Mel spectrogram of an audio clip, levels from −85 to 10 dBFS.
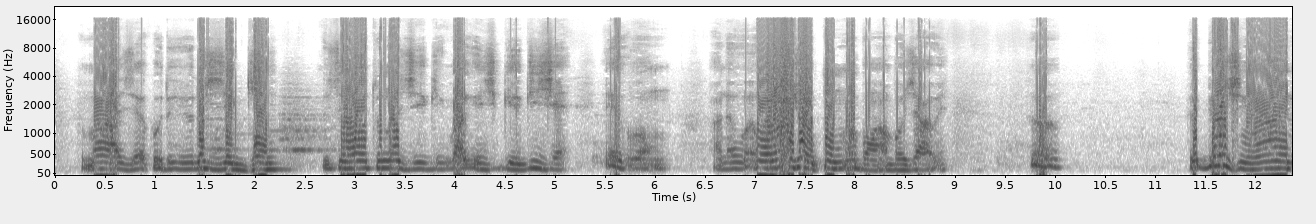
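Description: Speech clip with integer overflow throughout: the signal is driven about 12 dB past full scale, so roughly two percent of samples wrap to the opposite sign, producing harsh cracks on loud syllables.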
